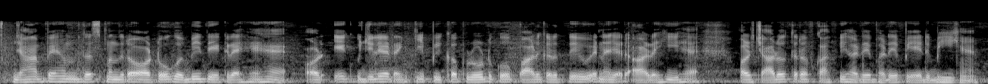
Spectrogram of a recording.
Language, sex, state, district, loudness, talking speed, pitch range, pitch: Angika, male, Bihar, Samastipur, -15 LUFS, 205 wpm, 105-120 Hz, 115 Hz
